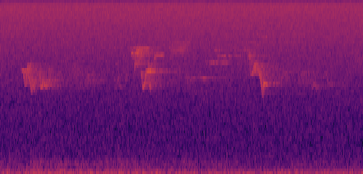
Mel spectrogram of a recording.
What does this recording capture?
Red-eyed Vireo, Hermit Thrush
